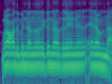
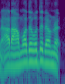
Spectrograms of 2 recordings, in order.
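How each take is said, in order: First: এরম stretched slowly with a falling tune; slow, drawn-out repeat. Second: Said in the usual way. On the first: Shown as a demonstration. Teacher repeating the point slowly to students. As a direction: drag out আমাদের এরম না word by word.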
